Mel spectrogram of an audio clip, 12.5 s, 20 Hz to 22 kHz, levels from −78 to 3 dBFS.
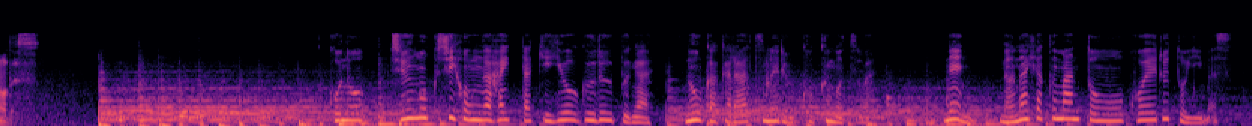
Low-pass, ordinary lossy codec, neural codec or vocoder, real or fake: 7.2 kHz; none; autoencoder, 48 kHz, 128 numbers a frame, DAC-VAE, trained on Japanese speech; fake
